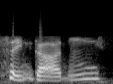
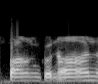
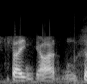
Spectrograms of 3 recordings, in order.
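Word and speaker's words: Saint-Gaudens: I pronounce it St. Gaudens. My husband has a better handle on French, so he says Bon Gonon, or I don't do it justice. Most of us say St. Gaudens, unless you're in France, then they know how to say it.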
